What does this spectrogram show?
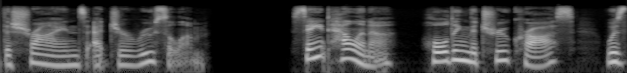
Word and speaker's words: Helen: Helen, unfortunately generally pronounced Ellen, was used from the first in Scotland, Eene or Ailen in Ireland.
